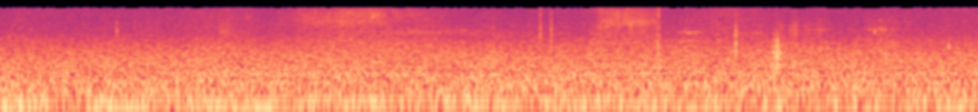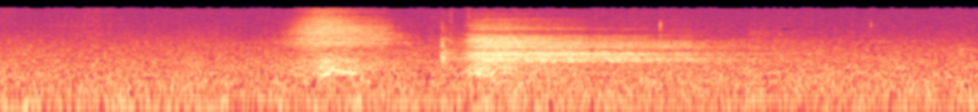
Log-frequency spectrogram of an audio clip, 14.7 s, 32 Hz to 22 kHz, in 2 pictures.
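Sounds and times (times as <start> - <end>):
quiet hiss: 0.0 - 14.6
slow deep breathing: 9.5 - 13.7.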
